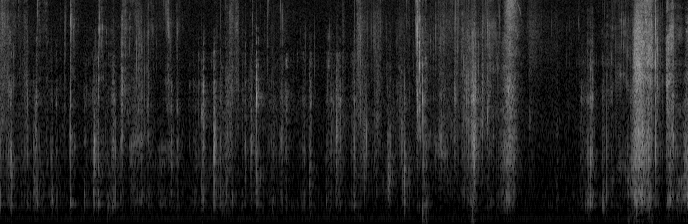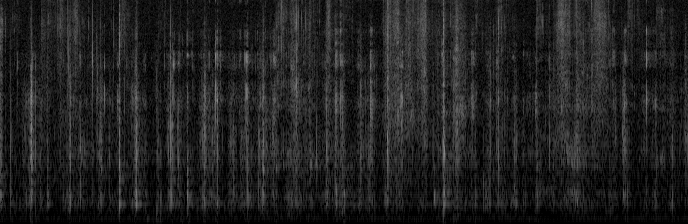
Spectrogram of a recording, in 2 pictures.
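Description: Close-miked chewing of a crispy fried chicken sandwich: irregular wet crunching and lip smacking, with a louder smack about halfway through as sauce is licked off the fingers.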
